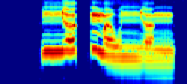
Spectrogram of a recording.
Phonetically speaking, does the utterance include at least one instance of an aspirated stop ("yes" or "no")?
no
